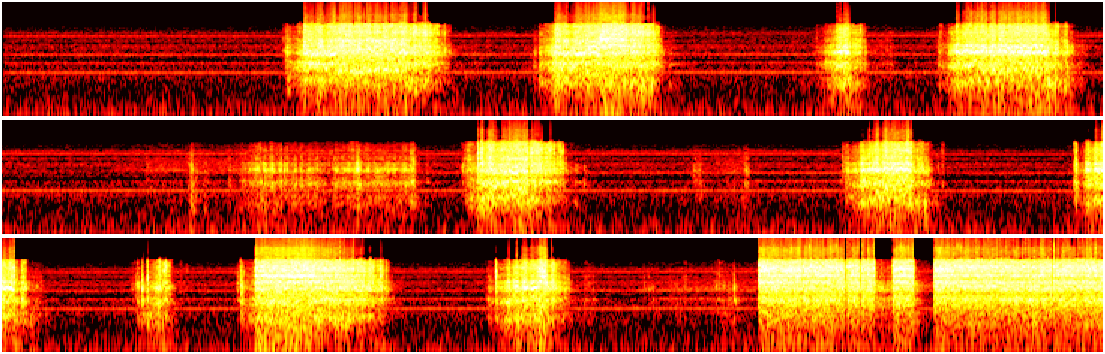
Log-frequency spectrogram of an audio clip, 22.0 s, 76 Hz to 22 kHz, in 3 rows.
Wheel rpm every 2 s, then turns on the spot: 10, 40, 10, 20, 10, 10, 10, 10, 30, 10, 20.
18-22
